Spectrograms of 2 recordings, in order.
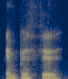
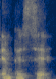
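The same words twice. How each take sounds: First: The c is said with a th sound. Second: The c is said with an s sound.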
